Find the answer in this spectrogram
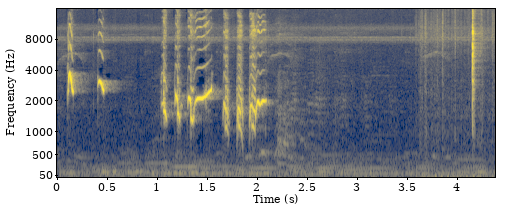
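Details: Female white-rumped shama gives two short high whistles, then a quick burst of harsh, buzzy chattering notes over about a second, ending with a sharp tick.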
